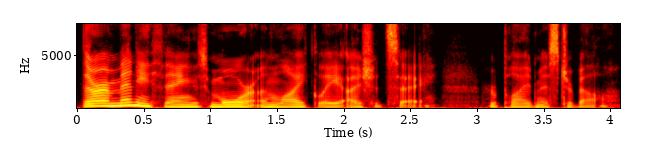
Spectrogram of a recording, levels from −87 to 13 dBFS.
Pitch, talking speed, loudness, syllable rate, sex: 190 Hz, 175 wpm, -17 LUFS, 5.6 syllables/s, female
